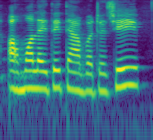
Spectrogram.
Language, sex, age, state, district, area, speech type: Nepali, female, 18-30, West Bengal, Darjeeling, rural, spontaneous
